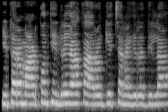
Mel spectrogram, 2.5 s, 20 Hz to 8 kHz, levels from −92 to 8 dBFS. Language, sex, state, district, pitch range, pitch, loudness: Kannada, female, Karnataka, Mysore, 240-260 Hz, 250 Hz, -16 LUFS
